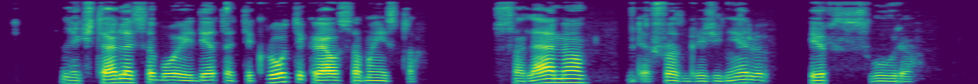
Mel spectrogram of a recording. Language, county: Lithuanian, Klaipėda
